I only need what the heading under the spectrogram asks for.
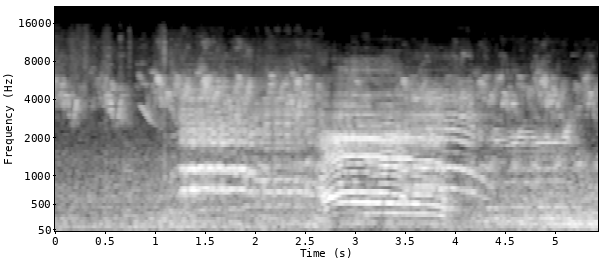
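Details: Farm goat bleating: a short nasal cry, then a longer, louder quavering bleat that bends downward, over steady background hiss.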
